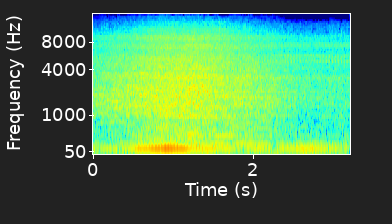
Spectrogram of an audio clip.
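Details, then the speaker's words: Samsung two-door inverter fridge using R600a, under repair for not cooling and partly recharged to 20 psi, compressor just started: steady low hum, slight vibration, very smooth, about 0.1 A draw, filter warming; normal compressor running. "Hai Kenny sudah jalan ada suara dengan dan bergetar sedikit karena sangat halus ampere nya Hai luar 0,1 kecil sekali jadi memang sangat irit sekali untuk inverter ini"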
